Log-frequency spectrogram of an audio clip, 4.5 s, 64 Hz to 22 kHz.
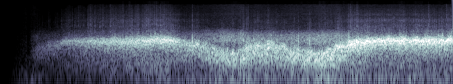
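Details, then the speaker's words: Flow Coupler Doppler monitor signal while the probe tip is irrigated with sterile saline to verify probe function. A rising, rushing whoosh confirms the 20 MHz Doppler probe and device are working. "if a strong audible signal is not identified irrigate the anastomotic site with with saline solution during irrigation an audible signal from the monitor verifies proper function of the device"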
